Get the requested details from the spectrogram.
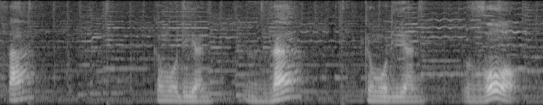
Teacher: Cara penyebutan ketiga huruf yang berada di ujung lisan bertemu dengan 2 gigi seri yang atas. Nah, ketiga huruf ini pelafalannya boleh sedikit ditampakkan lisannya ke depan.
